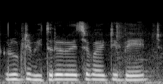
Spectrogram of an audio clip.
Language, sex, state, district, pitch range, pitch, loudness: Bengali, female, West Bengal, Cooch Behar, 215-230 Hz, 225 Hz, -12 LUFS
